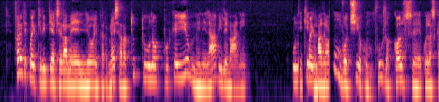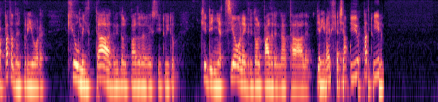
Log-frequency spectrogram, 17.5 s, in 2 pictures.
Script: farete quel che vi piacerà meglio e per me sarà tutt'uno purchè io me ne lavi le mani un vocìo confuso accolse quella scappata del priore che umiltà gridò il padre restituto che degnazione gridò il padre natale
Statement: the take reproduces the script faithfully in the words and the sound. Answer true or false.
false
